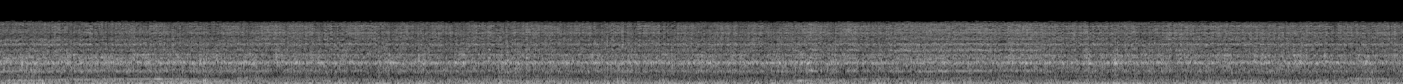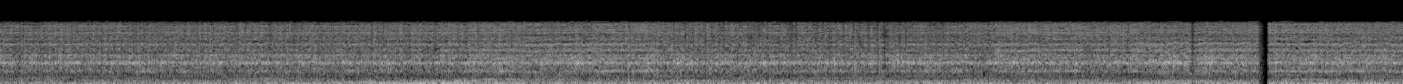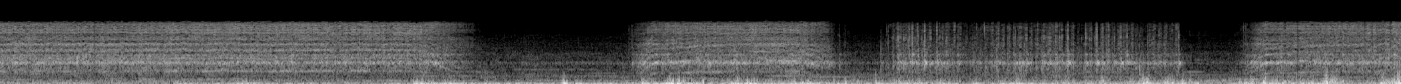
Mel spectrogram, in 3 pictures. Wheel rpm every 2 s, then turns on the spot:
170, 170, 170, 170, 170, 170, 170, 160, 170, 160, 170, 170, 160, 170, 160, 160, 30, 110, 30, 30, 120.
36-40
